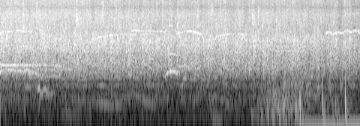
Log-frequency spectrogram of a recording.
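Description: Sustained audience applause, a dense, steady wash of many hands clapping at full volume for several seconds, with a few sharper individual claps standing out near the end.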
